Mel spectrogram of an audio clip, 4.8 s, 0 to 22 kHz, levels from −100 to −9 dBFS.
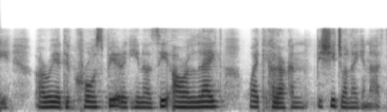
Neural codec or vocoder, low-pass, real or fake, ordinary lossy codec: codec, 16 kHz, 0.5 kbps, X-Codec, HuBERT features, trained on LibriSpeech; none; fake; none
